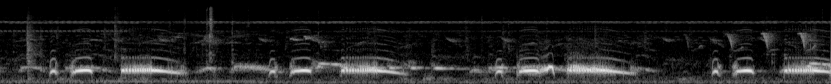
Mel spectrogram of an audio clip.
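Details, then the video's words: Several spotted doves cooing together in a lively chorus, short clipped notes and longer falling coos repeating unevenly, with a faint steady high hum behind. "TEKUKUR GACOR suara merdu"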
